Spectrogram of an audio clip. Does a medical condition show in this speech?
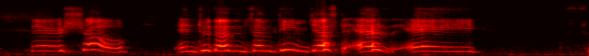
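Yes: cerebral palsy; spasticity.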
